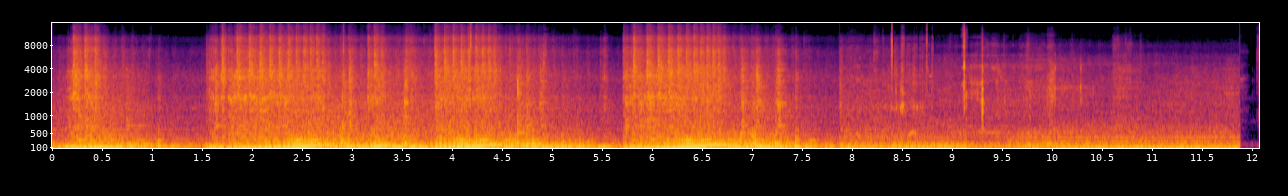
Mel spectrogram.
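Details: 1996 Ford F250 4x4 that sat a long time, first run, engine blipped repeatedly. Harsh, raw, overly loud rasp; leaking worn-out exhaust, needs new manifolds, muffler, catalytic converter and tubing.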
